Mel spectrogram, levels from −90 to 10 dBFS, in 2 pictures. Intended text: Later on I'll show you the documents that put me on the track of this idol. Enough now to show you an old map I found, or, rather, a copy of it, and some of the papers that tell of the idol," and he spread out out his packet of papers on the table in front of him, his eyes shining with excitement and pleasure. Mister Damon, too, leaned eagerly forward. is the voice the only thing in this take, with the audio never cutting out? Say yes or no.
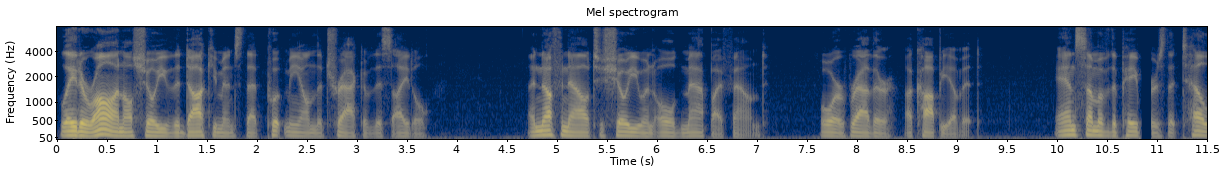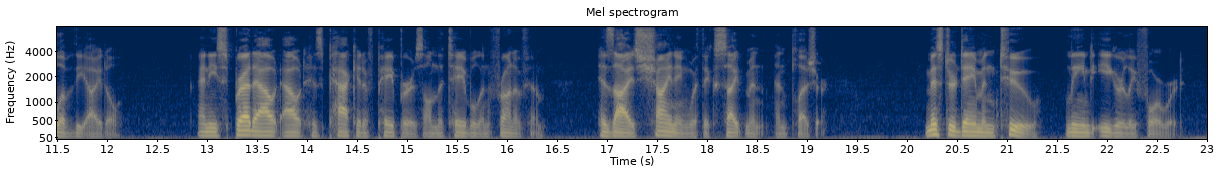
no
